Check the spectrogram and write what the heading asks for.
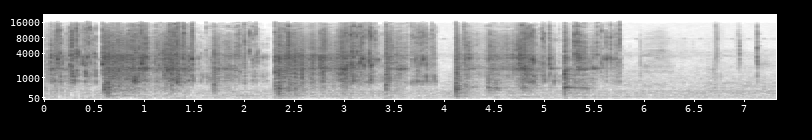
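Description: Cooked blood cockles in their shells clattering and clinking as they are scooped with a metal spoon off a steel tray and dropped into a clay mortar, in several bursts; it stops about six seconds in.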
